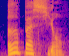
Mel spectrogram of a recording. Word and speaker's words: impatient: Impatient. Okay, remember, final T not pronounced. And then you get this T, I, and a vowel, so sien. Sien.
